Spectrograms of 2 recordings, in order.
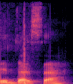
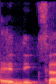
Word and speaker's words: Edassa: Là, vous avez d'abord prononcé mal mon nom. Non, moi, je suis Edassa. C'est pas Edixa.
